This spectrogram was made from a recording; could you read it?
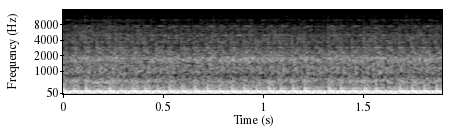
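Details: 1996 Ski-Doo Formula SS, Rotax 670 two-stroke snowmobile, sat 10 years, carbs cleaned: low, uneven idle with a clattery beat that will not throttle up; one carburettor appears freed and the other still stuck, starving it of fuel.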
